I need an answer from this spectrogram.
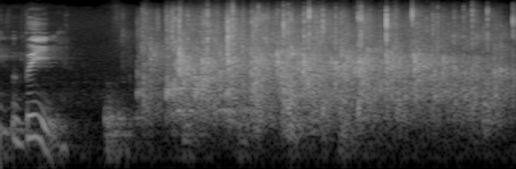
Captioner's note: audience clapping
